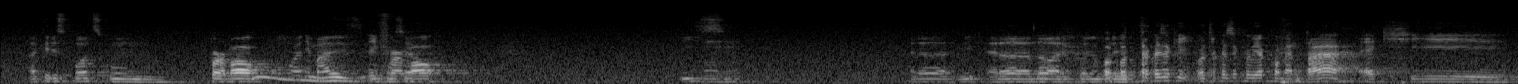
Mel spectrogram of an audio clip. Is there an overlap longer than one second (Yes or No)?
No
